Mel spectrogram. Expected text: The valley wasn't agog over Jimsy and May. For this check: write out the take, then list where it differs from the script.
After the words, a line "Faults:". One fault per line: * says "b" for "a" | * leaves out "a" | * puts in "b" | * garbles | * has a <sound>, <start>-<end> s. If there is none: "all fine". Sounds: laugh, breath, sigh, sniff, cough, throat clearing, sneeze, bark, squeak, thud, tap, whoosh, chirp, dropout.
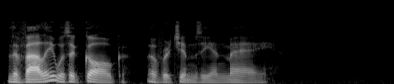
The valley was agog over Jimsy and May.
Faults:
* says "was" for "wasn't"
